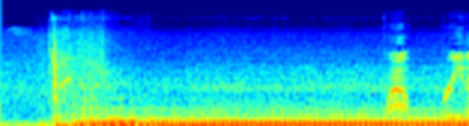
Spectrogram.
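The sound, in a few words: built single cam engine starting and idling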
